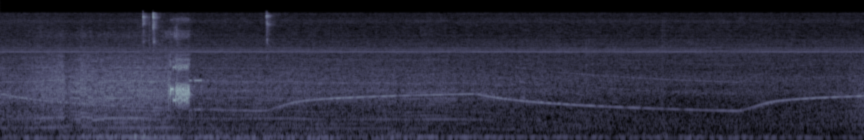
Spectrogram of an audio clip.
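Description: A police SUV drives along a road and slows down.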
